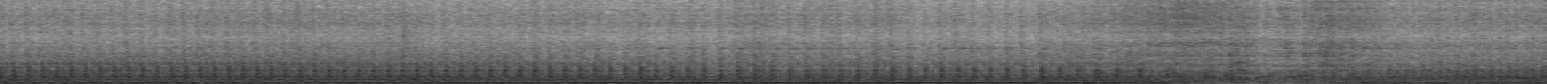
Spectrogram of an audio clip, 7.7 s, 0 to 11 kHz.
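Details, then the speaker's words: Buick, after a fire, at idle with 42 psi oil pressure: loud rapid metallic knock about four per second, newly developed; owner unsure whether lifter or rod knock, possibly sticking valve. "she does have a knock of some kind that just developed but I was running 42 lbs of oil pressure there"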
